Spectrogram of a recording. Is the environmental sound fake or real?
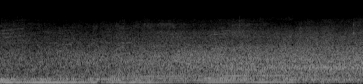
real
